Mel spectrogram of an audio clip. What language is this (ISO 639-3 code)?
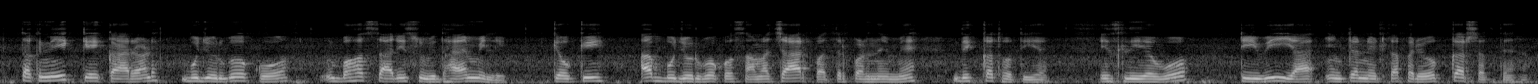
hin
